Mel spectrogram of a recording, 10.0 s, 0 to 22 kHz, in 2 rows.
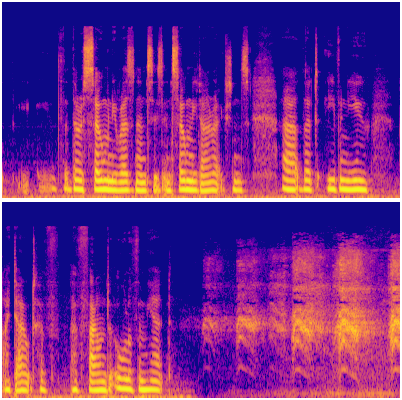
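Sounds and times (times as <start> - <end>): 
speech: 0.6 - 7.2
crow cawing: 7.4 - 9.9.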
